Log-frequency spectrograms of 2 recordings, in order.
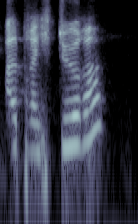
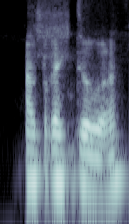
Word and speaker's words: Albrecht Dürer: And the famous son is a guy called Albrecht Dürer. Have I pronounced that correctly, first of all? – Yes, yes, you do. In German, we say Albrecht Dürer. – Albrecht Dürer. – Yeah, but you're right, Dürer.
